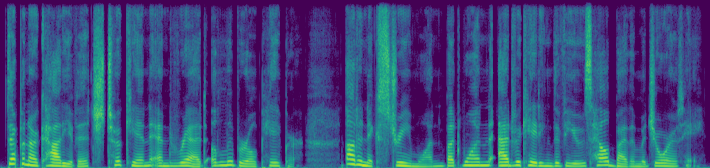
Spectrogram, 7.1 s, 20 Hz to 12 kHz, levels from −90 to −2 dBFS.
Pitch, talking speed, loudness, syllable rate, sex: 210 Hz, 185 wpm, -18 LUFS, 6.0 syllables/s, female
